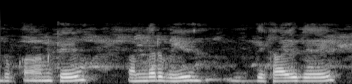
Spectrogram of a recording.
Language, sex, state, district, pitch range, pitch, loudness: Hindi, male, Haryana, Rohtak, 160-180 Hz, 170 Hz, -14 LUFS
